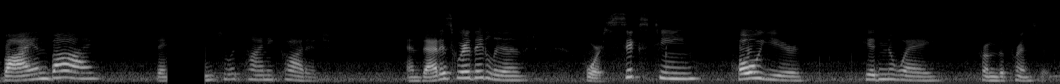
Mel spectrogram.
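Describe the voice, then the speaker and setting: A woman narrating a scripted fairy tale for a puppet show in a theatrical way, with dramatic pauses and emphasis. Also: medium pitch, lively intonation. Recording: muffled, faint background noise.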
